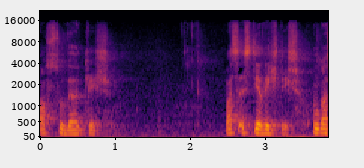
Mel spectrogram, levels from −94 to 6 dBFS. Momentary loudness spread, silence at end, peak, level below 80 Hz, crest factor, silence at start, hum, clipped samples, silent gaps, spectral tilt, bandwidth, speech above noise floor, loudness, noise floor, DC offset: 15 LU; 0 s; -8 dBFS; -52 dBFS; 20 dB; 0 s; none; under 0.1%; none; -5 dB/octave; 15.5 kHz; 29 dB; -27 LUFS; -55 dBFS; under 0.1%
